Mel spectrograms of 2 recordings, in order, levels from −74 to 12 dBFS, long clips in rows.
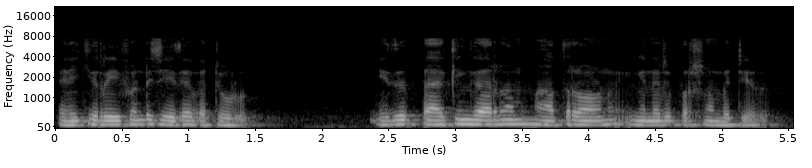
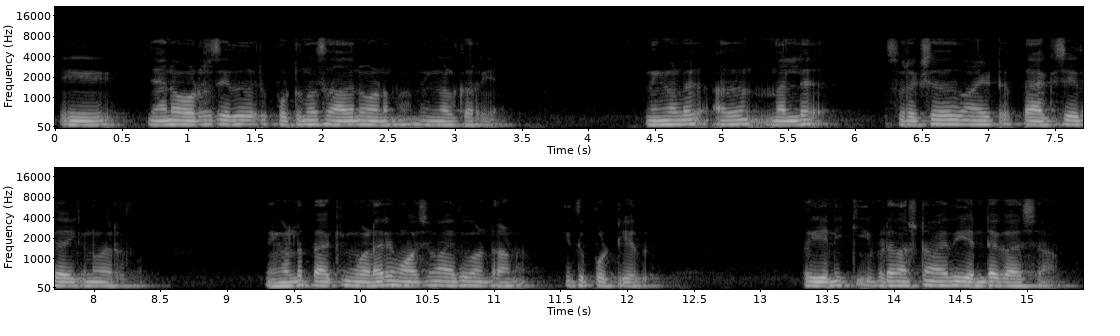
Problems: low volume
